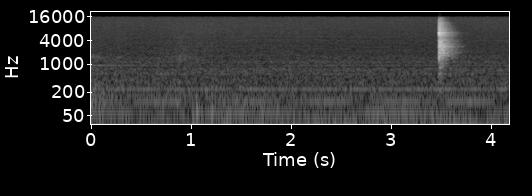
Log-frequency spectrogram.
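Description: A single sharp click about three and a half seconds in as the Drake L-4B linear amplifier's front-panel switch is flipped to the high-voltage position, over a faint steady low hum.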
